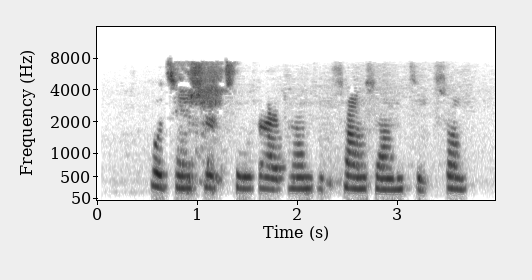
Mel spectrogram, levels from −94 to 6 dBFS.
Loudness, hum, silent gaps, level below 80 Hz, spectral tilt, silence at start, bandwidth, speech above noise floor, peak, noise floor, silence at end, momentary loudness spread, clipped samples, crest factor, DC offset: -19 LUFS; none; none; -68 dBFS; -1.5 dB/octave; 0.55 s; 8.2 kHz; 47 dB; -2 dBFS; -66 dBFS; 0.3 s; 7 LU; under 0.1%; 18 dB; under 0.1%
